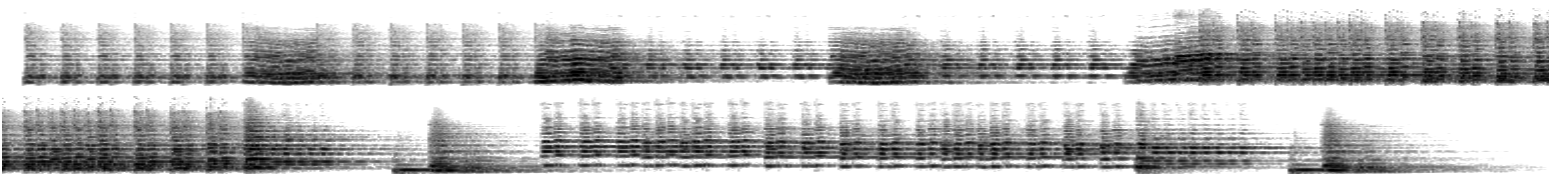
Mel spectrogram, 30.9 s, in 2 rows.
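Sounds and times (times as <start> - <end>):
wooden string instruments: 0.2 - 30.2.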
